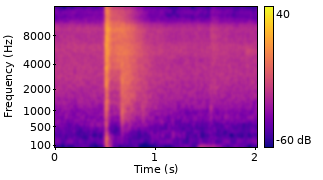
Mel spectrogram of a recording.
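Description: An air rifle fires a single sharp crack at a grey squirrel at a feeder in the woods. A quieter echo follows quickly, then a dull thud of impact, all in an otherwise quiet setting.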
